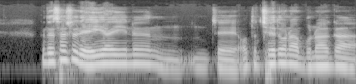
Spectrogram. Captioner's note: speaking korean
